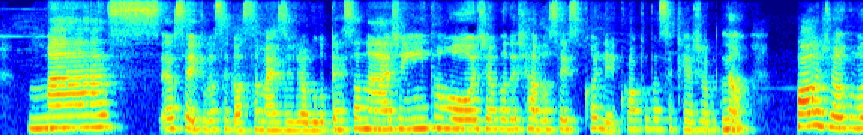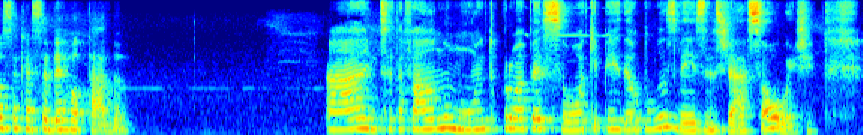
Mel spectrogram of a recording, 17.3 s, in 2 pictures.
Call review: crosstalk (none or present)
none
